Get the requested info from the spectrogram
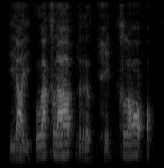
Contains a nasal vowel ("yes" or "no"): no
